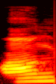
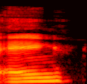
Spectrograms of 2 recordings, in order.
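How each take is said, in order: First: The vowel sounds like the one in 'long'. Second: The vowel sounds like the one in 'hang'. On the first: This is how the film says the name. The speaker calls it wrong. "they call him Ong" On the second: This is how the cartoon says the name. The speaker calls it right. "instead of Ang"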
